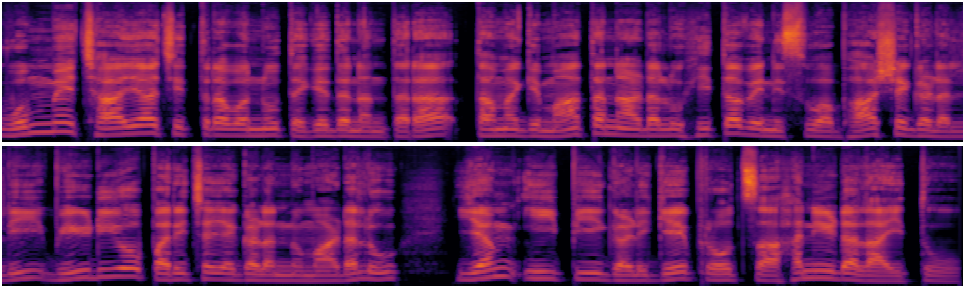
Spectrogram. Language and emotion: Kannada, neutral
